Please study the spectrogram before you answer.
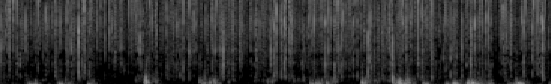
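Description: A paper straw is pushed down into a clear plastic cup full of multicolored water gel beads, crushing them. A dense run of wet, squishy crunches and crackles is heard, with bright, hissing high end and soft low thumps as the beads give way under the straw.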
